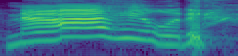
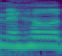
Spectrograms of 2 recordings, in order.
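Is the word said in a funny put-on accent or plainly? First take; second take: funny accent; plainly. First: The word is said in an odd, put-on accent. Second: The word is said in a plain, ordinary accent. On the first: "his accent's really funny" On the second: "Instead of saying nihility"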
